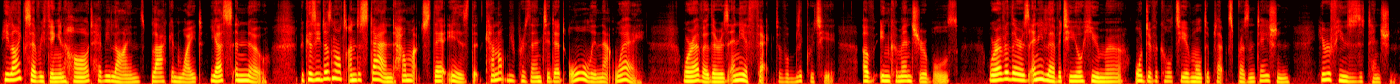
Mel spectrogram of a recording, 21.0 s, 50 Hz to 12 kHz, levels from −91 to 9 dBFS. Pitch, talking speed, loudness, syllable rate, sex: 185 Hz, 155 wpm, -19 LUFS, 5.6 syllables/s, female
